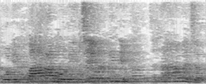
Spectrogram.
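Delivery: preaching at full force. Acted. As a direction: call it out over the congregation.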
